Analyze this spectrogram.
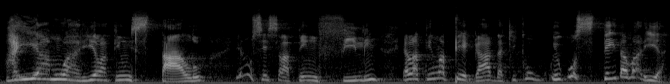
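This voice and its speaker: A man with a Brazilian Portuguese accent preaching a sermon as pastor, lively and asking the audience questions. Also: high-pitched, fairly quick, husky.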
